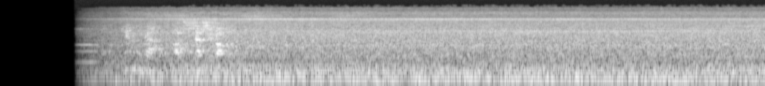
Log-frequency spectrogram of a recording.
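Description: A stopped train hums steadily and loudly with a low rumble.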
